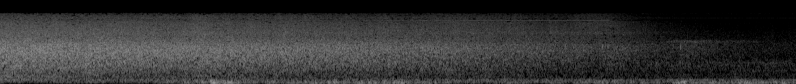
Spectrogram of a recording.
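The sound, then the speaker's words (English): A church audience applauds after a sermon, giving the Lord a round of applause, in a dense, steady wash of clapping that holds for several seconds, then gradually thins and fades out toward the end. No one speaks over it. “Why don't you give the Lord a big round of applause for this two wonderful people.”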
